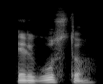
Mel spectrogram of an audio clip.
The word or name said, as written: El Gusto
